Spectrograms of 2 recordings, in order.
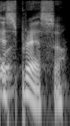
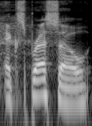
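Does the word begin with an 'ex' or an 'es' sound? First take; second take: es; ex. First: The word begins with an 'es' sound. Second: The word begins with an 'ex' sound. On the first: The speaker calls it right. "It's espresso" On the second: The speaker calls it wrong. "It's not express"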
